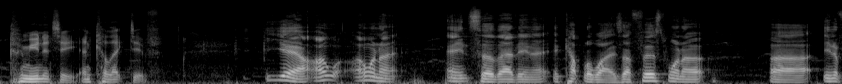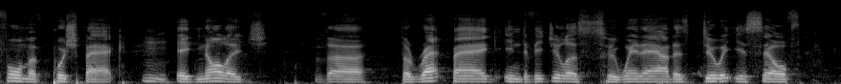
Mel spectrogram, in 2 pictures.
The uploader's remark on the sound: This episode is the final live headline conversation from Renew Fest in May. In this live conversation.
